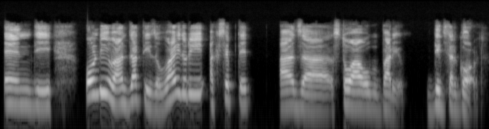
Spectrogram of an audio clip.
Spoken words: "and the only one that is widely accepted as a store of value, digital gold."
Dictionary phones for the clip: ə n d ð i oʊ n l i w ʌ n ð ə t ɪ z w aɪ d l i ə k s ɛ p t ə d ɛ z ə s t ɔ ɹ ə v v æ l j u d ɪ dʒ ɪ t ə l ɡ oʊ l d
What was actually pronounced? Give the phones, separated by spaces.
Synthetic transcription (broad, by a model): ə n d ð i oʊ n l i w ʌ n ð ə t ɪ z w aɪ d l i ə k s ɛ p t ə d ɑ z ə s t ɔ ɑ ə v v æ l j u d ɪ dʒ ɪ t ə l ɡ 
